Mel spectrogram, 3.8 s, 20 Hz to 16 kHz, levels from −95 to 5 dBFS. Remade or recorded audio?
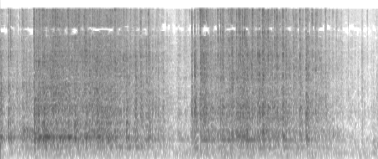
recorded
